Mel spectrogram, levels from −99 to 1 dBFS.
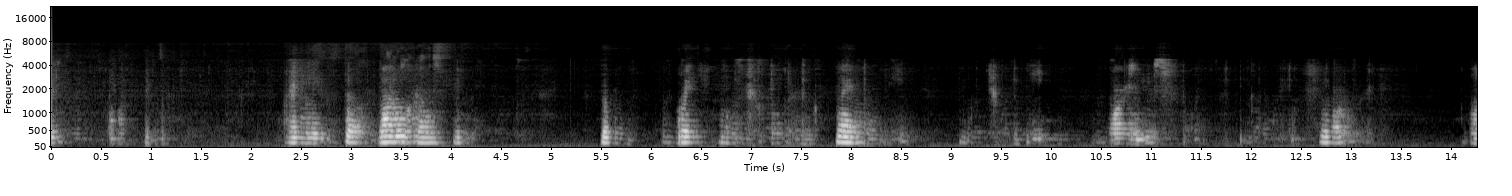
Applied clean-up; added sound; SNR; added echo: neural mask model DeepFilterNet 3.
